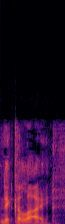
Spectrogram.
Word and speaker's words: Nikolaj: No, it's kind of a It's kind of an hy sound. Nikolai.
